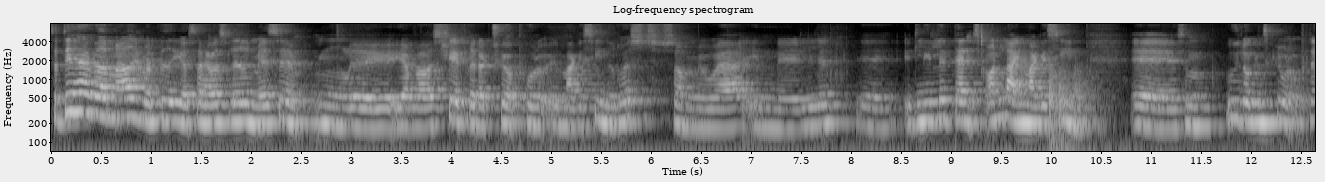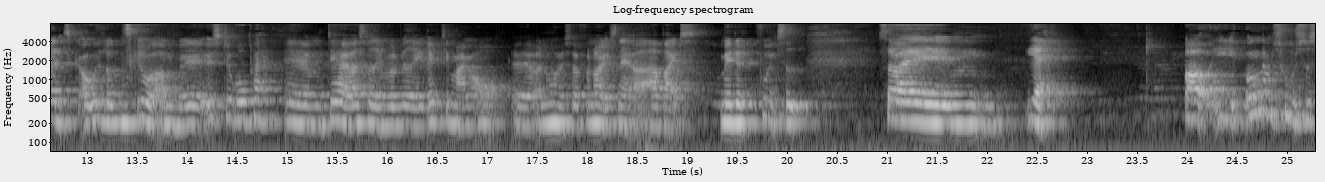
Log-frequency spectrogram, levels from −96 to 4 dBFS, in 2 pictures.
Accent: Danish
